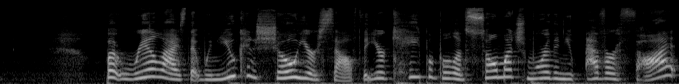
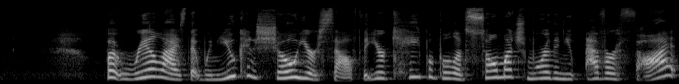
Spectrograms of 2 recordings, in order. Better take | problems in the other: first | thin; very slightly; fading below 250 Hz

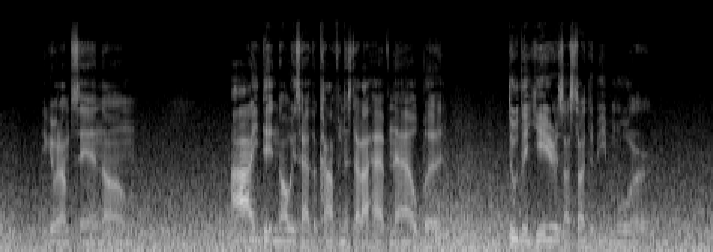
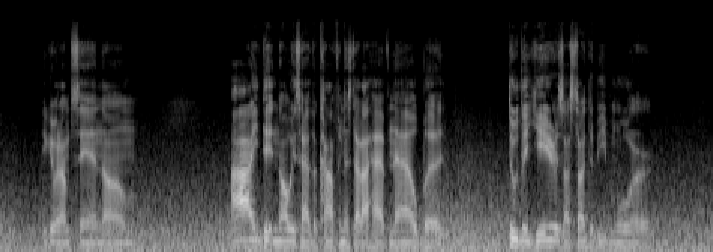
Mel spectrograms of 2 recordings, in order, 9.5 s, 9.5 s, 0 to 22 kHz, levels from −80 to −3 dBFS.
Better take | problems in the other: second | wind noise on the microphone; heavy; 10 dB below the speech; occasional gusts in the second

